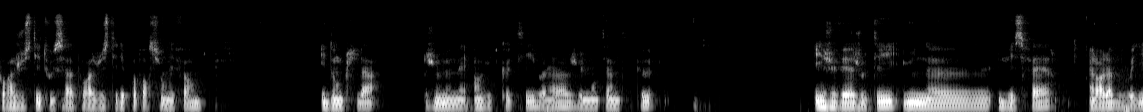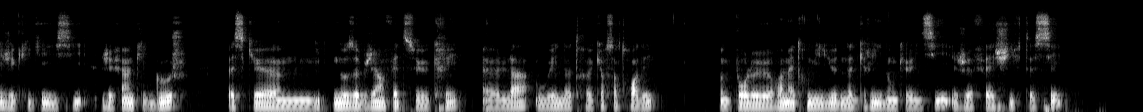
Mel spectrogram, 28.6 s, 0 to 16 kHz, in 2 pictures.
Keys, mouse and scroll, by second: 0.7 shift+middle click, 2.0 ctrl+middle click, 2.7 ctrl+middle click, 3.9 middle click, 4.7 KP_3, 5.7 shift+middle click, 6.2 g, 8.3 shift+click, 8.6 a, 9.8 click, 10.4 shift+a, 14.9 click, 15.3 click, 16.9 middle click, 18.2 shift+middle click, 19.1 ctrl+middle click, 20.2 ctrl+middle click, 23.4 middle click, 27.1 shift+c, 27.8 middle click.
